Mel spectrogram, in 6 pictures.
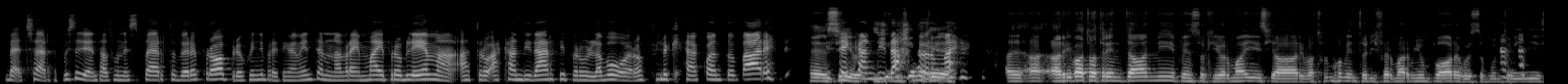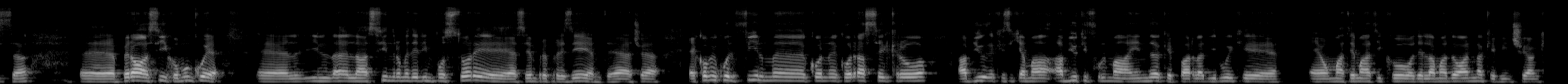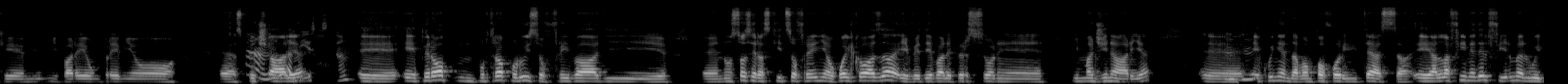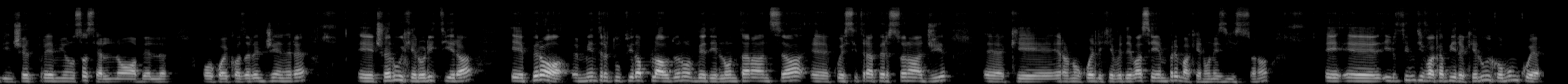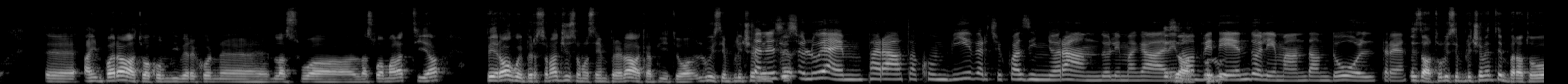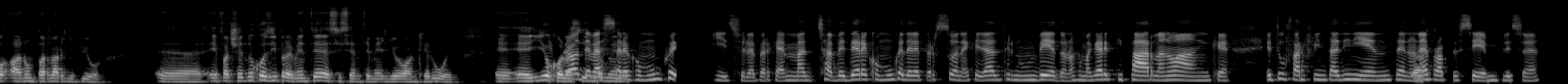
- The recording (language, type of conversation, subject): Italian, podcast, Come gestisci la sindrome dell’impostore quando entri in un settore nuovo?
- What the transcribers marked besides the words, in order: laughing while speaking: "perché"; laughing while speaking: "pare"; laughing while speaking: "candidato ormai"; chuckle; chuckle; "cioè" said as "ceh"; "Cioè" said as "ceh"; "probabilmente" said as "proailmente"; "cioè" said as "ceh"; "proprio" said as "propio"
